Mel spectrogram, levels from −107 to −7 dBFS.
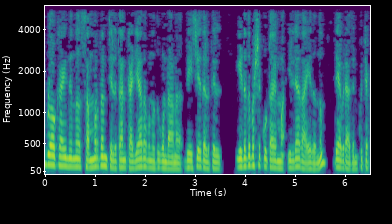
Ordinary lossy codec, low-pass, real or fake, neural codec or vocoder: none; 5.4 kHz; real; none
